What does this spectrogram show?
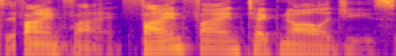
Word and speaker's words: FIFINE: budget mic from they told me how to pronounce it fine fine fine fine technologies it's the k0 3:7 wireless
